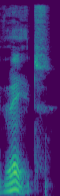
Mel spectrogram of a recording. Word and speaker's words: vats: road wagon it was made in thin vats pronounced in the dairy vaids was soft and eaten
